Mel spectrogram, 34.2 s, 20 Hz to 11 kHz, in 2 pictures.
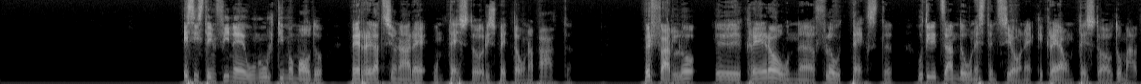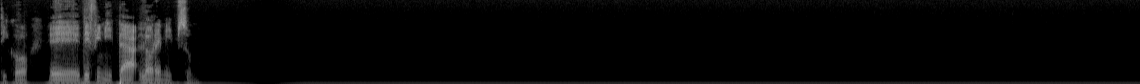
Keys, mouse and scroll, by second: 14.0 click, 20.4 click, 23.1 click, 24.1 click, 25.5 click, 26.3 click, 26.9 ctrl+scroll down 2, 28.1 ctrl+click, 29.0 click, 30.7 ctrl+scroll down 2, 31.7 ctrl+click, 33.4-34.2 drag.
